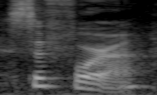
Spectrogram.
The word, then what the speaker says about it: Sephora: it's Adidas number eight Sephora uh with this word just make sure you know that the pH makes an F sound Sephora this is one of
